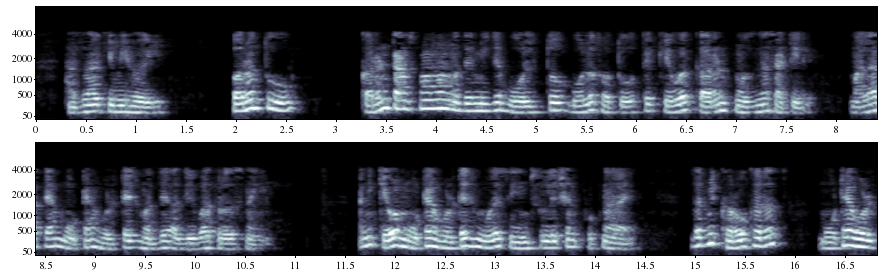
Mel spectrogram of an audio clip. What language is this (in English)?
Marathi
